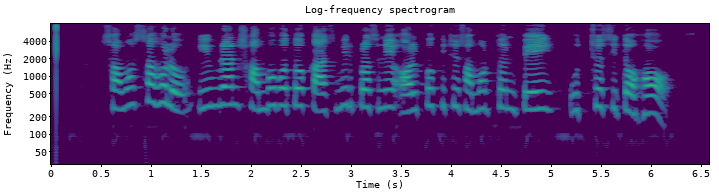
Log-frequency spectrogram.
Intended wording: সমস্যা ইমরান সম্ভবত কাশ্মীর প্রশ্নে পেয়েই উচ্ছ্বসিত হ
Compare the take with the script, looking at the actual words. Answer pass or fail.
fail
